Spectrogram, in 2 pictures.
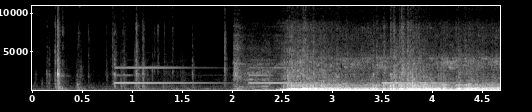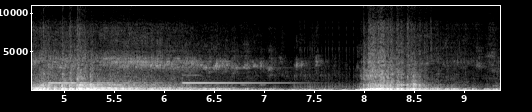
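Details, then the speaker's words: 1997 BMW 540i E39 V8 with a replaced engine, cold start: lumpy, uneven running faltering then stalling, door chime ringing; codes P0300, P0304, P0307, P0308, P0111, P0116, P0443, P1385, no throttle reading even after TPS replacement; vacuum leak suspected. "all right everybody I got a 97 839 540 and it's giving me quite some troubles just replace the engine in it and every time you start it up sounds like this see it died up"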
